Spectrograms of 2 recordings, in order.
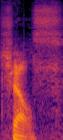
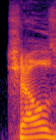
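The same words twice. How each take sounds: First: The name ends with a hissing s sound. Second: The name ends with a buzzing z sound. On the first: The speaker calls it right. "It's Chels" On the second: The speaker calls it wrong. "with a Z is not the right way"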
